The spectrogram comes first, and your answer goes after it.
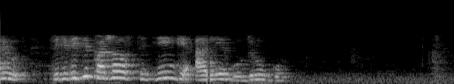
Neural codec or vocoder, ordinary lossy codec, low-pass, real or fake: none; AAC, 16 kbps; 7.2 kHz; real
